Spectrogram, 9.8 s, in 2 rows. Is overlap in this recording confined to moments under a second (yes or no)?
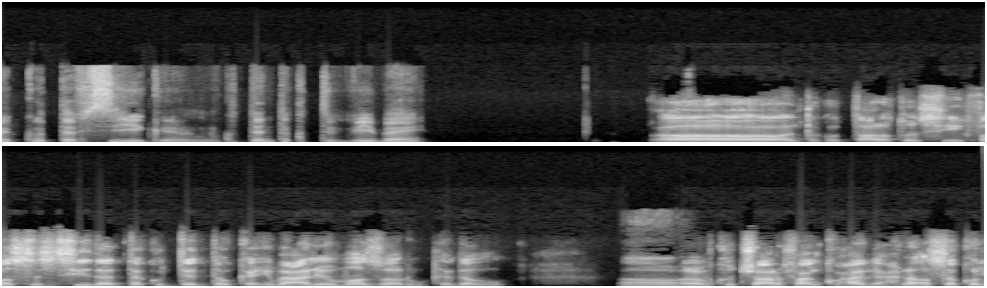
yes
